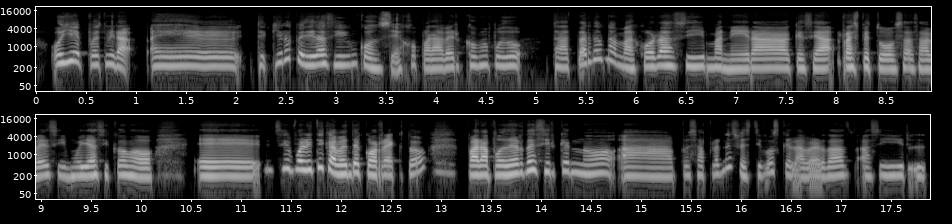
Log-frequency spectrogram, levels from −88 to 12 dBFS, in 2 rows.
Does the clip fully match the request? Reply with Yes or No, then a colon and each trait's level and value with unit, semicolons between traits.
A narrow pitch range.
No: average, 3.8 semitones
